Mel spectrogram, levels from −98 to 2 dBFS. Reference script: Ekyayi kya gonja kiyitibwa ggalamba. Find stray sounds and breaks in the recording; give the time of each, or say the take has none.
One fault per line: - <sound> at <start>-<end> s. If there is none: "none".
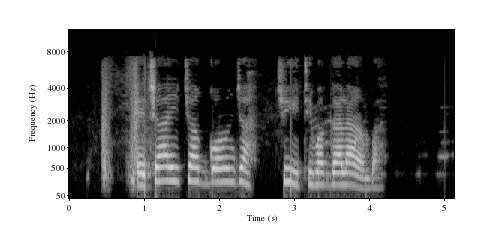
none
